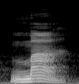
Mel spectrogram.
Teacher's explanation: menempelkan kedua bibir dengan lembut dan disertai gunah masuk ke rongga hidung ya Ma sifatnya Bagaimana tipis ya Ma mi mubam tipis plus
